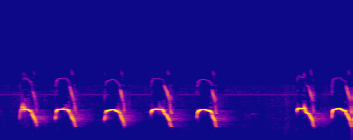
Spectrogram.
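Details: Baby chicks giving loud, high falling peeps in a run of five, a pause of over a second, then two more, over faint low hum.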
